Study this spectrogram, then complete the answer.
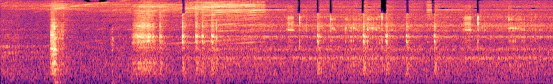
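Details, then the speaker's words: Hard drive donor shipped for head replacement: run of sharp light clicks, a handful a second over faint spin hum, then it shuts down; heads damaged, drive cannot read. "слышите да просто wind pipe пощелкал подергал головой и выключился"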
